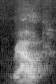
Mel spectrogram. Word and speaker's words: Raupp: khan father mr tan how are you doing doing good how are you all doing am i pronouncing your last name right route route okay that's close the more i drink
